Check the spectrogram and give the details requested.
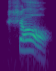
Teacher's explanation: मूर्धा वाले शौ का उच्चारण होगा मूर्धा, ऊपर जीभ ऊपर करके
